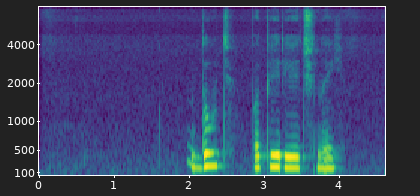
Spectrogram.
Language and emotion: Russian, sad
